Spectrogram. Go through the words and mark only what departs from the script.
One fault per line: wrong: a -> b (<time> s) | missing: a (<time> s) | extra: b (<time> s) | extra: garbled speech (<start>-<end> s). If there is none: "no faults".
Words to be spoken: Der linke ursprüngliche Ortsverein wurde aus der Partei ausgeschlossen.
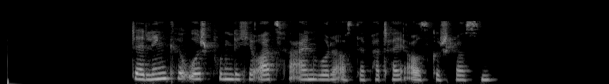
no faults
